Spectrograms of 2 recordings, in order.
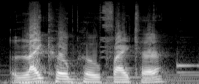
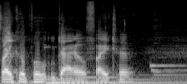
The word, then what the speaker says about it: Lycopodiophyta: We have Zamites, Lycopophyta. No, it's Lycopodiophyta.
